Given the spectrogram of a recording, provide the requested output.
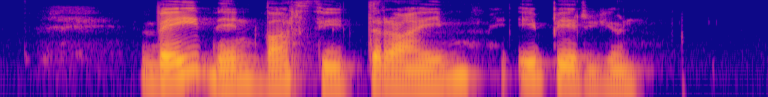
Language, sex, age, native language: Icelandic, female, 50-59, Icelandic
